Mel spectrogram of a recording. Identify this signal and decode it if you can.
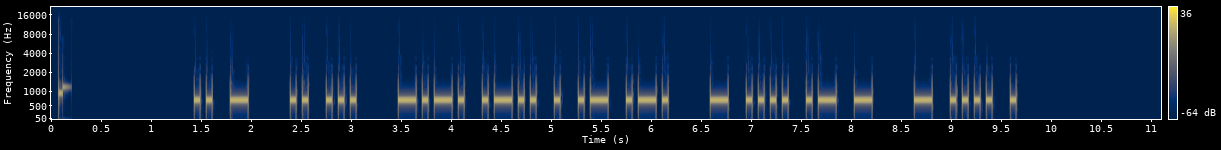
Morse code, heard as a keyed tone, about 19 wpm, 700 Hz. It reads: IT IS CLEAR THAT THE
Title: Sets of 5 Words Encore 20wpm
